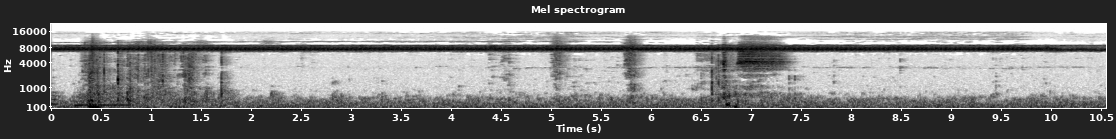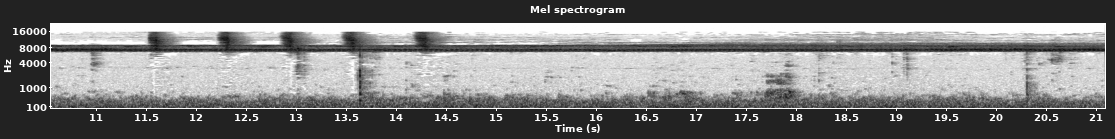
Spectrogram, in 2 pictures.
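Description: A steady high-pitched drone of insects, such as crickets or cicadas, in tropical forest undergrowth. Light rustling at the start, and five short sharp ticks in a quick row a little past the middle.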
